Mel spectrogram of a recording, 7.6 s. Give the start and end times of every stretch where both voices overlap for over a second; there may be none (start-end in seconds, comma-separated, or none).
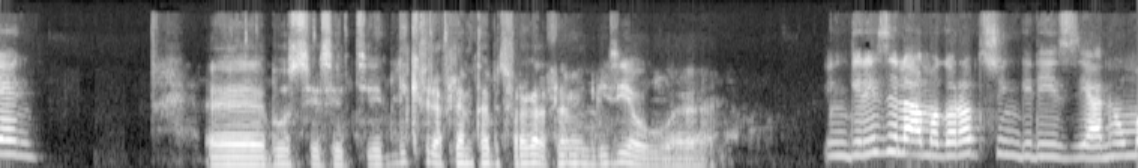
none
